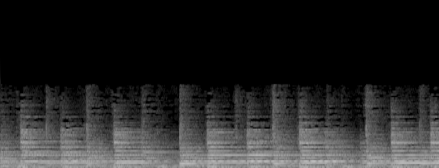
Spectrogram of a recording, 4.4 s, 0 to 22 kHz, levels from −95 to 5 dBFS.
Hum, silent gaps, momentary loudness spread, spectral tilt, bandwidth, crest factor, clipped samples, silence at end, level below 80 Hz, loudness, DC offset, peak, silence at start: none; none; 5 LU; -4 dB/octave; 11 kHz; 14 dB; under 0.1%; 0 s; -62 dBFS; -27 LUFS; 0.1%; -14 dBFS; 0 s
